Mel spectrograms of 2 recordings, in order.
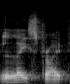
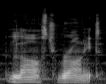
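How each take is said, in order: First: The first syllable sounds like 'lay'. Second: The first syllable sounds like 'last'. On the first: It follows how the spelling looks. "I always pronounce it Laystripe" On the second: It makes the name a pun. "probably meant to be pronounced uh, last right"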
